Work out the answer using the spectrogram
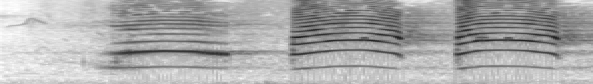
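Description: Indian peafowl giving three loud, nasal, trumpeting wails in quick succession, each about half a second long, with a rich ringing tone and slightly arched pitch.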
